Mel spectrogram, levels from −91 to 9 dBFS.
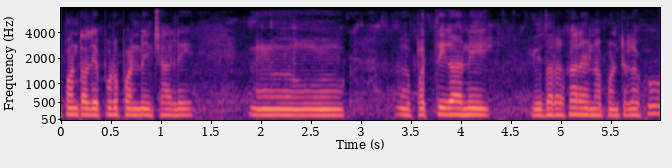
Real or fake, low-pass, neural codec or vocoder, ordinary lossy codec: fake; none; codec, 16 kHz, 4 kbps, X-Codec, HuBERT features, trained on balanced general audio; none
